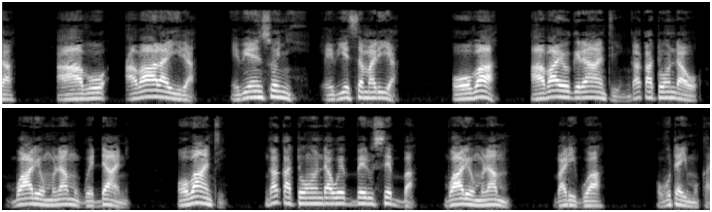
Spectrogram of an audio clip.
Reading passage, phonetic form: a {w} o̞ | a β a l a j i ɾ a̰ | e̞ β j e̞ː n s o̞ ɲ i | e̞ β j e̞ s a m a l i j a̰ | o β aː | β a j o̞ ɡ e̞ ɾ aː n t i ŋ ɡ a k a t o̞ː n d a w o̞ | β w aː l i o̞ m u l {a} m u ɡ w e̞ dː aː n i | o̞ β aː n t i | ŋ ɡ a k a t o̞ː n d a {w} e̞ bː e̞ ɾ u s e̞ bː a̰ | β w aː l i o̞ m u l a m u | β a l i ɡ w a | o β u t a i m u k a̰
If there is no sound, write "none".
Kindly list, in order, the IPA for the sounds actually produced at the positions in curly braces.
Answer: β, a, w

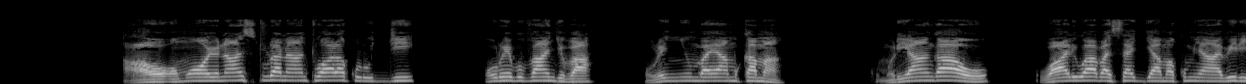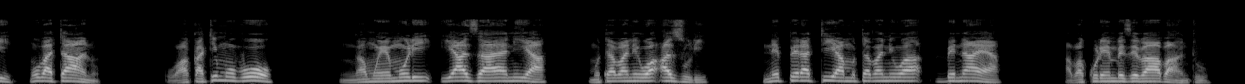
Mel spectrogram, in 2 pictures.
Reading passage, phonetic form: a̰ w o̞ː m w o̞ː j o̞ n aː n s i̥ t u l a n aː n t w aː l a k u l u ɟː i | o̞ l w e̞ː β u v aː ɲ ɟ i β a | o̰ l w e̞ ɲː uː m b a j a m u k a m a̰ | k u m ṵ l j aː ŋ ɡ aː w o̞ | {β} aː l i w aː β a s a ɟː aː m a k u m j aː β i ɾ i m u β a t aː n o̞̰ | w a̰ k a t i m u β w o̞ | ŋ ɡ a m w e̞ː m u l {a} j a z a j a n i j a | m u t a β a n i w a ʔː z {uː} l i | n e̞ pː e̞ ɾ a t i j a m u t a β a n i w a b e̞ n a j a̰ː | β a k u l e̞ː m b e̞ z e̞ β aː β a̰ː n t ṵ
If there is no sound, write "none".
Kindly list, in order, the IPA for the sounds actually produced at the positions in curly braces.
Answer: w, i, u

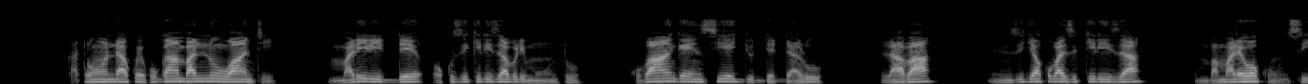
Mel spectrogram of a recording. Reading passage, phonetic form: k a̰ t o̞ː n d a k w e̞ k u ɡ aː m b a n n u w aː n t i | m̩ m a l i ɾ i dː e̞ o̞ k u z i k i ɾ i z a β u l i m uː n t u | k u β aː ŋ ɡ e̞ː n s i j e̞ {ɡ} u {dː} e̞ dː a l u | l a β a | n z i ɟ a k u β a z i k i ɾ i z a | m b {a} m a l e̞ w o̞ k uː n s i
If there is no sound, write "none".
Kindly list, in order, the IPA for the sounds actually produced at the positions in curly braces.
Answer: ɟ, dː, a

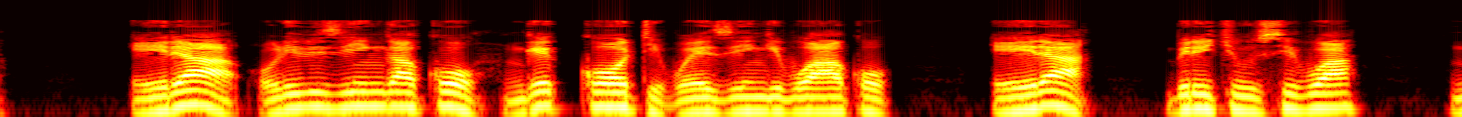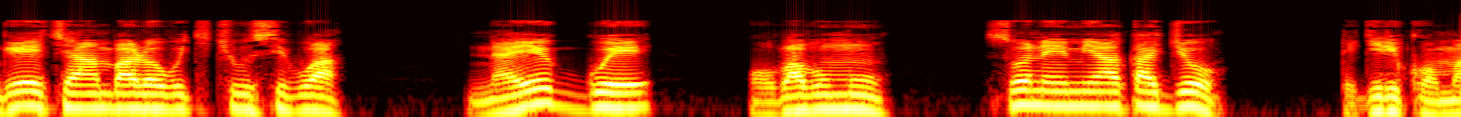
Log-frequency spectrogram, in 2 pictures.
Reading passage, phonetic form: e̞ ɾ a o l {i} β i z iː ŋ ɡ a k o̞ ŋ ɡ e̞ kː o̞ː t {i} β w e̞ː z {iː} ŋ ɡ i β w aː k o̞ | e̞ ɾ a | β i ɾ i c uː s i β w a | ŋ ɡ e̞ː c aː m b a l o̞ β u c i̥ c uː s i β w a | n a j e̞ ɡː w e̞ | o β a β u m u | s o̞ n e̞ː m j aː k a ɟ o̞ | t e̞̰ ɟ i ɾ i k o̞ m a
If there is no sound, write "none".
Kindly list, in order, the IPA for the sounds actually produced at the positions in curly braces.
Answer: i, i, iː

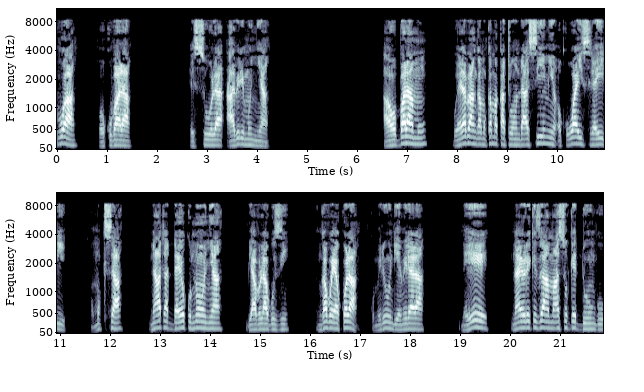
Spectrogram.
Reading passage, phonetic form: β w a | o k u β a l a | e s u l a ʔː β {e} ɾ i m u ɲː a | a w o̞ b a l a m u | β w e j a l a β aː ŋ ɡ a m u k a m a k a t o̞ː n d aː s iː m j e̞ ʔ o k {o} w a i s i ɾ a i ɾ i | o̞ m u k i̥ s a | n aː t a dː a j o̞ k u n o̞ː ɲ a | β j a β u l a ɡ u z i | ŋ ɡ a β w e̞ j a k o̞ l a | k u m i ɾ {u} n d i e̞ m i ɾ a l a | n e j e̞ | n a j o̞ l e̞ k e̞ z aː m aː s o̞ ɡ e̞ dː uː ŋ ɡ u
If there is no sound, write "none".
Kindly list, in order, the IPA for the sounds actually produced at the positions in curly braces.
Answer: i, u, uː

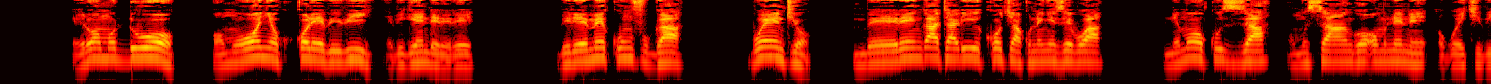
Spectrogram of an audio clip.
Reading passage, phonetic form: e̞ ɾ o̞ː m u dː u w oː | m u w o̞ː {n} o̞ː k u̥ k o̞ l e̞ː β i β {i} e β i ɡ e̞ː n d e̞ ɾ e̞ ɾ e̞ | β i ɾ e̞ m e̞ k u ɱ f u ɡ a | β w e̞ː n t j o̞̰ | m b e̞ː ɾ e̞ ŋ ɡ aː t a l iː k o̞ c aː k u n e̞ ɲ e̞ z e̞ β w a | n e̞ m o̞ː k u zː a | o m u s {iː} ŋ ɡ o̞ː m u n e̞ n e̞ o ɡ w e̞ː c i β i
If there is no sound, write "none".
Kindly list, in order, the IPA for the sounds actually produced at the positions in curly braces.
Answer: ɲ, i, aː

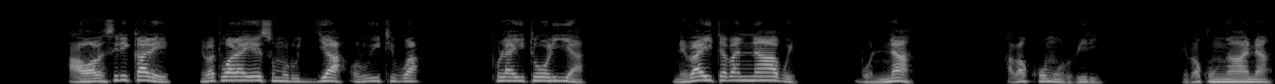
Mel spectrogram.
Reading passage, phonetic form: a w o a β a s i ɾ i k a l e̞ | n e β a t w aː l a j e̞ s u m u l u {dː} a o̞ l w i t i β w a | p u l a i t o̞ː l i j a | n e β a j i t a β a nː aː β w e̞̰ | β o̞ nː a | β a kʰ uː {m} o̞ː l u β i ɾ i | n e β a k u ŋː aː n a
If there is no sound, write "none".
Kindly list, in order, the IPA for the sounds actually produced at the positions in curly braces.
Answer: ɟː, m

